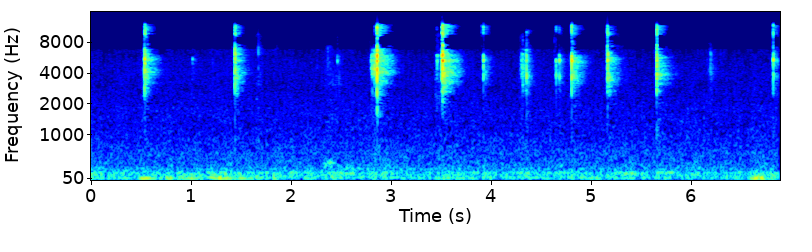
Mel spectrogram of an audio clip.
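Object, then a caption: Bar of soap. A thin blade scores lines into the surface of a solid white Duru soap bar held in a hand with pink nails. About eleven light, bright clicking scratches come at uneven intervals, each dying away almost instantly, with quiet pauses between them.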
